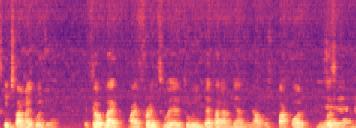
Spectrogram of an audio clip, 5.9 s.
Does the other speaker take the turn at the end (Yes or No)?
No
